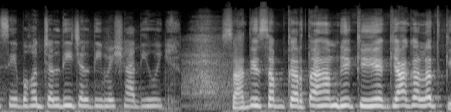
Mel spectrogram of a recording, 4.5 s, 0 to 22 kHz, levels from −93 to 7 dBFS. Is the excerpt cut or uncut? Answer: cut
